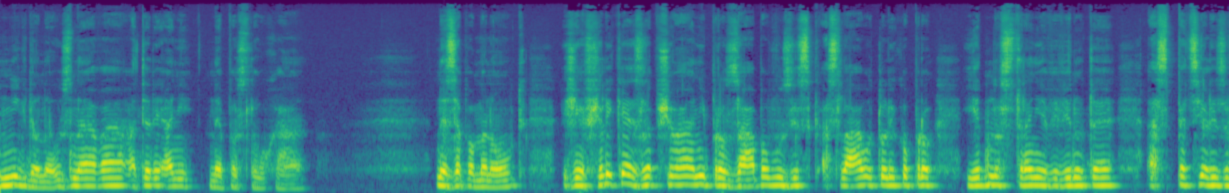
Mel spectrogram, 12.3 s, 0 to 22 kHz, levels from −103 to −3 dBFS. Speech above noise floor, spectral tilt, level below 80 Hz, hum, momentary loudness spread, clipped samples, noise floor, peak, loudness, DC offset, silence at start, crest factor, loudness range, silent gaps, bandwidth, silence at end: 42 dB; -6 dB/octave; -60 dBFS; none; 11 LU; under 0.1%; -55 dBFS; 0 dBFS; -13 LUFS; under 0.1%; 0 s; 14 dB; 6 LU; none; 18.5 kHz; 0 s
